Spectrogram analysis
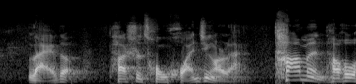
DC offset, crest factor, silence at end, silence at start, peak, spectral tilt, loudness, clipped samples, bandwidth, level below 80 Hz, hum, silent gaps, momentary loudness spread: under 0.1%; 18 dB; 0 s; 0.3 s; -4 dBFS; -3.5 dB/octave; -23 LUFS; under 0.1%; 13 kHz; -64 dBFS; none; none; 9 LU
